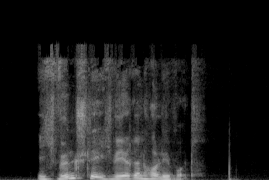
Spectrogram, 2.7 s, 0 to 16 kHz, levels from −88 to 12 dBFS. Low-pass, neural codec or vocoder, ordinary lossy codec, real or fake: 10.8 kHz; none; Opus, 24 kbps; real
